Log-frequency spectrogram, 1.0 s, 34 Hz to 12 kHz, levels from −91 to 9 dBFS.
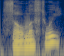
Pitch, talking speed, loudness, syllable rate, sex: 100 Hz, 190 wpm, -17 LUFS, 3.7 syllables/s, male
